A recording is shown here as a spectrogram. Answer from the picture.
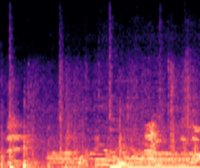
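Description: Voices of people talking at a doorway over music, with a few deep thuds and a steady low hum that comes in about a second in.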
